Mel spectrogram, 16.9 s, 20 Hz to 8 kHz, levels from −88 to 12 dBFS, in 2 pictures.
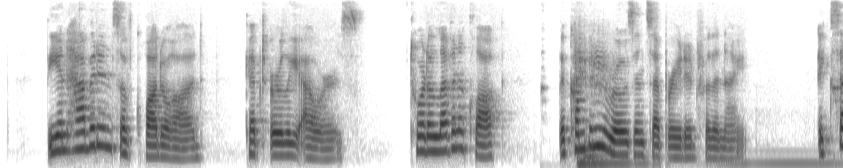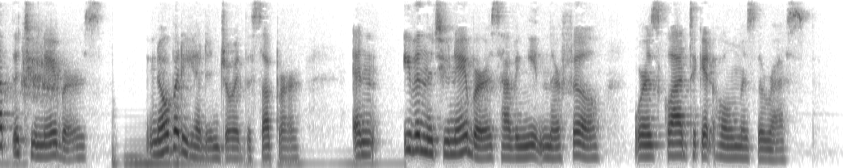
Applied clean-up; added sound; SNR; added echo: neural mask model RNNoise.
